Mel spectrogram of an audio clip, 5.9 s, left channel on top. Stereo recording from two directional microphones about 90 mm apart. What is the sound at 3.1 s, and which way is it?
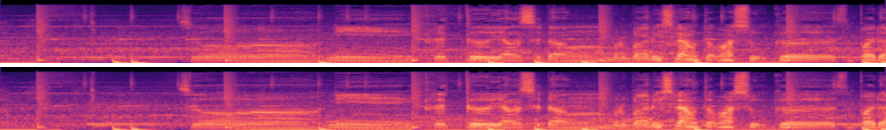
Speech, 5° right (ahead or behind).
